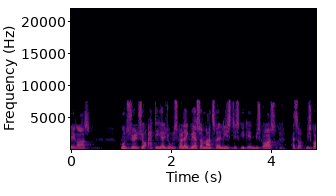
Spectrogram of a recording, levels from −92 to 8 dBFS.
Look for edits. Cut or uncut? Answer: uncut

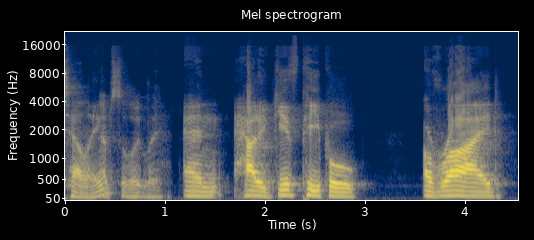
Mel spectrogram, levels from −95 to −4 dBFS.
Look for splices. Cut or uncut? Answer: cut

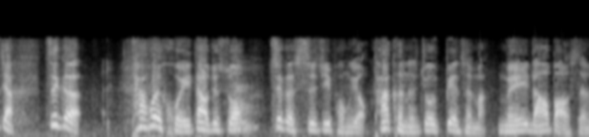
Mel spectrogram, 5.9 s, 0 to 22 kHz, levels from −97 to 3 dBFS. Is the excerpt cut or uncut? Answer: cut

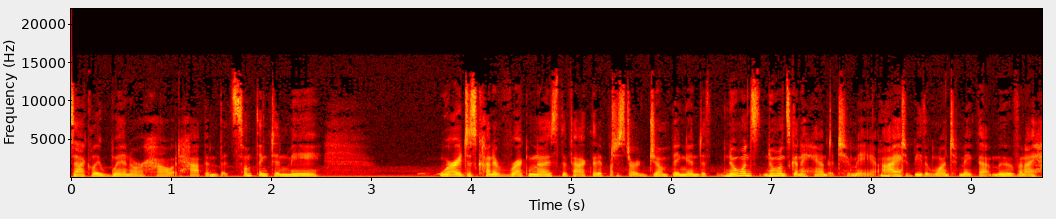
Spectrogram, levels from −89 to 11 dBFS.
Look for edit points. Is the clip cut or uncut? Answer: cut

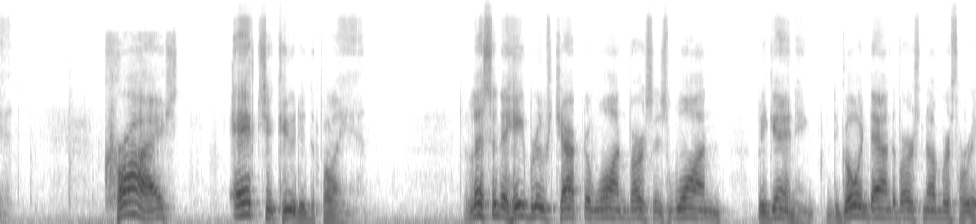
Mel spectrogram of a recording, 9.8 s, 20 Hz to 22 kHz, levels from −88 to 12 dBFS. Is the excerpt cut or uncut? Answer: uncut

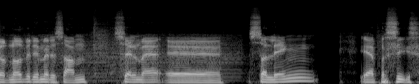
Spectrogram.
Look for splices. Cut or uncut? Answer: cut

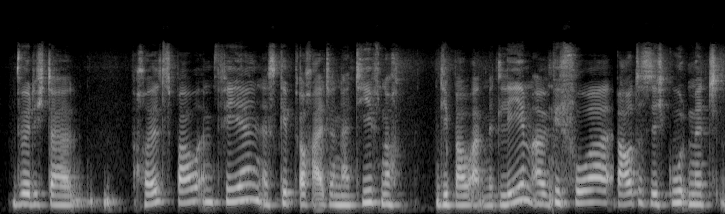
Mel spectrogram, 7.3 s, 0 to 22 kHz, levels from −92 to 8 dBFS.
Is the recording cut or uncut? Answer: cut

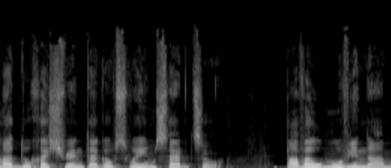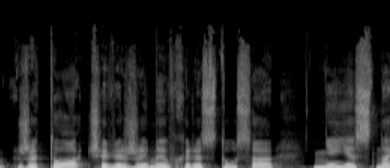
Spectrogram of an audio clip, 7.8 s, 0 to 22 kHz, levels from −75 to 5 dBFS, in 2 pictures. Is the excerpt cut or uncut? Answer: uncut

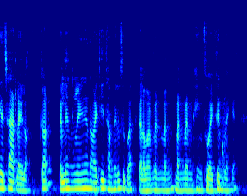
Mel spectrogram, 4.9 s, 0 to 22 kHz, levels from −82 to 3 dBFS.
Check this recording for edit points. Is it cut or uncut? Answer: cut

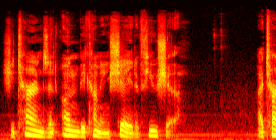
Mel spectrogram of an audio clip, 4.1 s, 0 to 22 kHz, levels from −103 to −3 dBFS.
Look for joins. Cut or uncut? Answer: uncut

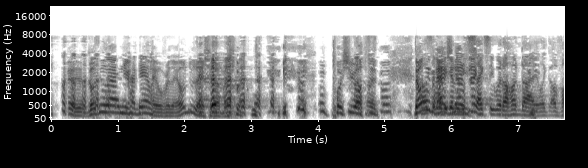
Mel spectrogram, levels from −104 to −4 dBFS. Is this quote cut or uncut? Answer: cut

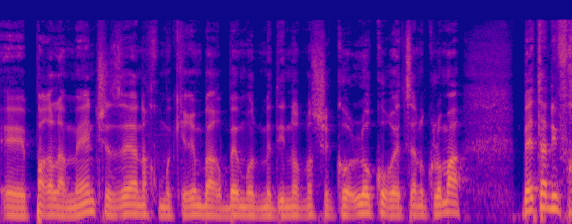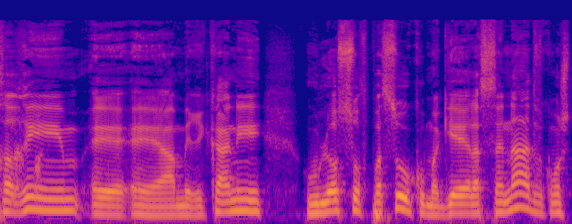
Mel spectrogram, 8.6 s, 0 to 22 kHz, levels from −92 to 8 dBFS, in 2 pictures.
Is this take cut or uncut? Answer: uncut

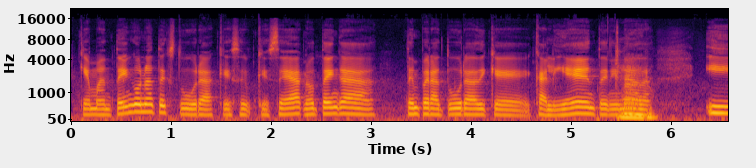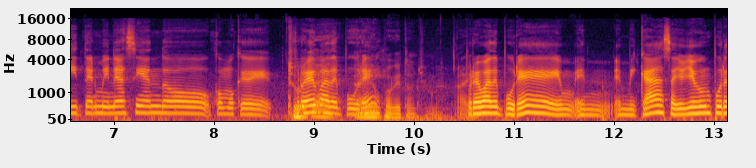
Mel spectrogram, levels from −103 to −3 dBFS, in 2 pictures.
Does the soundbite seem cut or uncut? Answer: cut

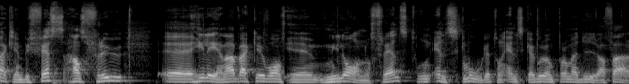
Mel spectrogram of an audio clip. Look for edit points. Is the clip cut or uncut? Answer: cut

